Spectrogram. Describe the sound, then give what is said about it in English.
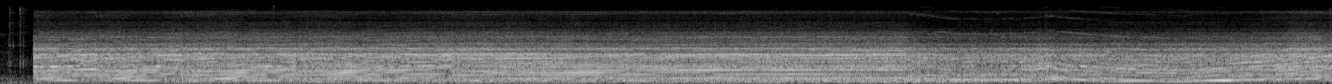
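A racing car engine screams loud, heard from onboard along the long straight between turns two and three, holding high, steady revs before the pitch dips and climbs again through gear changes near the end, approaching the next turn at about 330 kilometres an hour. “As you could hear from the onboard here, quite a long straightaway between two and three, so your approach speed into the turn is about 330 kilometers an hour, so a lot more perilous braking zone”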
